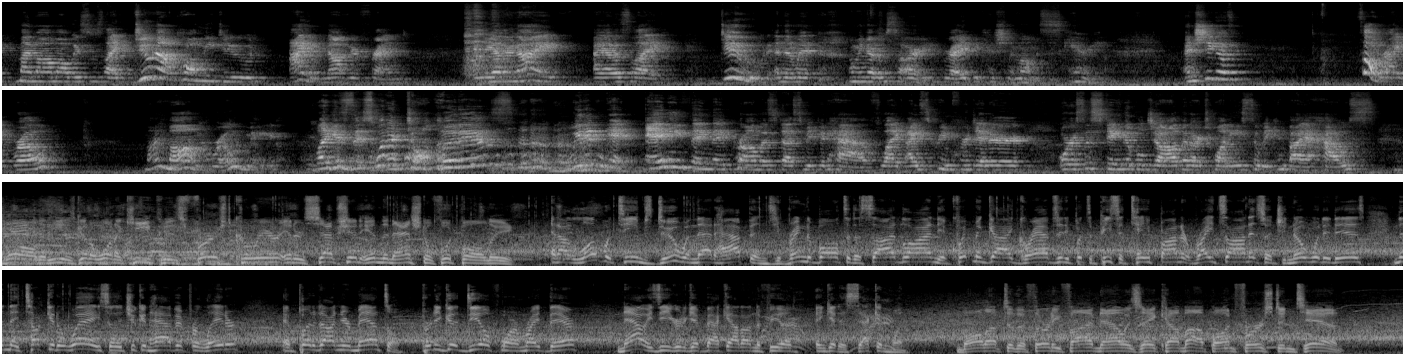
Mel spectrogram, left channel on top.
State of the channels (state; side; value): different; both; correlation 0.00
